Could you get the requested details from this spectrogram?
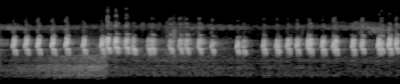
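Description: Blue-tailed bee-eater giving rapid, rolling chirps, several per second, clear and high-pitched, in steady series with brief pauses; nothing else stands out.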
